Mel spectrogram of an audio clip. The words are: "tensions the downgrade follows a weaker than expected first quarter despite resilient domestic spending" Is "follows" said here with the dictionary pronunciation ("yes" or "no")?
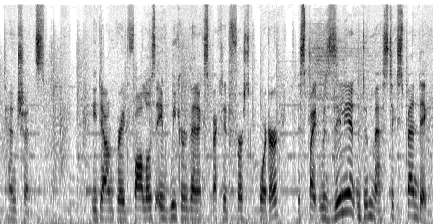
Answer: yes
